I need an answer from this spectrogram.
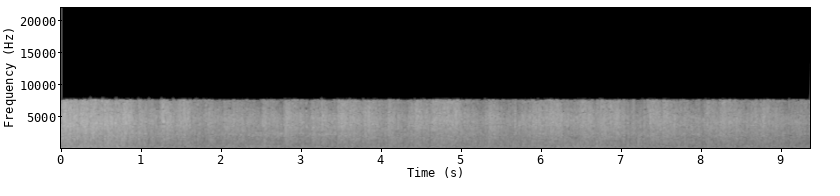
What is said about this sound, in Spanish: la pirotécnica Mediterráneo de Vilamarchant dispara 338 kilos de pólvora. Nunca antes se había disparado tal cantidad en la ciudad de Castellón.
